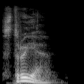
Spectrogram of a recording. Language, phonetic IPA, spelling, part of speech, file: Russian, [strʊˈja], струя, noun, Ru-струя.ogg
- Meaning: 1. jet, air blast (stream of fluid) 2. spurt, squirt, stream 3. current, efflux, flow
